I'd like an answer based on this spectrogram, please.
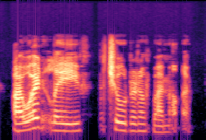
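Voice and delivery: ordinary talk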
